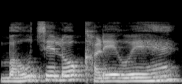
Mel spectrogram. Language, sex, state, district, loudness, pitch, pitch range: Hindi, male, Uttar Pradesh, Shamli, -12 LUFS, 170 Hz, 150-200 Hz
